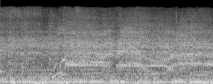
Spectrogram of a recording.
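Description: Loud distorted guitar rock with drums and bass, a yelled vocal line sliding in pitch over the band from about half a second in.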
